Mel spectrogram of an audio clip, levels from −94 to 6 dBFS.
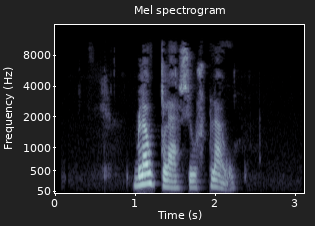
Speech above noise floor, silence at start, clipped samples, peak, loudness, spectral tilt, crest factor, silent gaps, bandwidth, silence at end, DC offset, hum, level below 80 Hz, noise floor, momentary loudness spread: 53 dB; 1 s; under 0.1%; -2 dBFS; -23 LUFS; -4.5 dB/octave; 24 dB; none; 11 kHz; 0.9 s; under 0.1%; none; -74 dBFS; -75 dBFS; 13 LU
